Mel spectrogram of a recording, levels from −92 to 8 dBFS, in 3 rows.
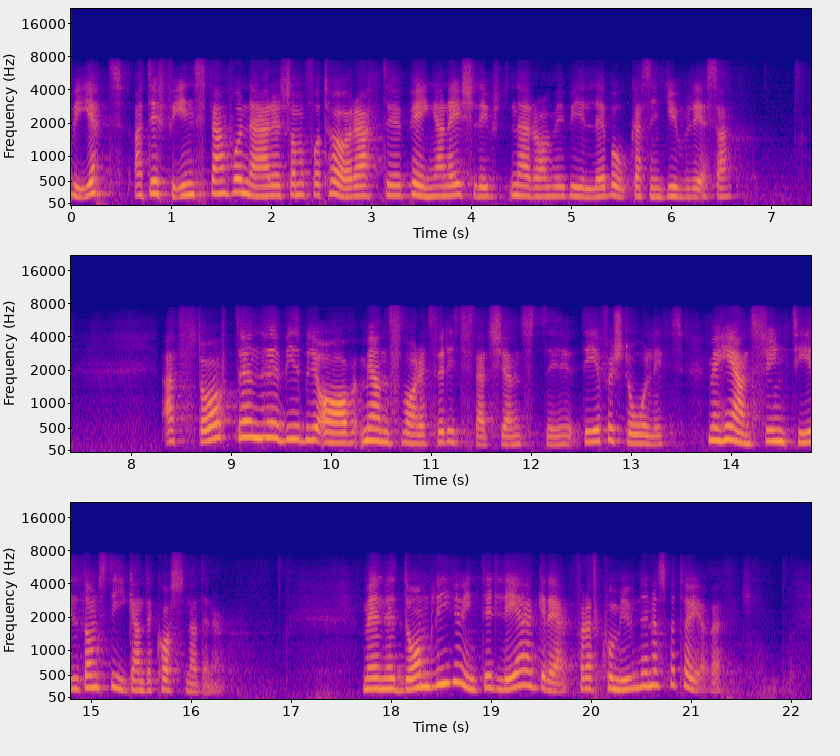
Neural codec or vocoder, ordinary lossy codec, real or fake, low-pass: codec, 16 kHz, 0.3 kbps, FocalCodec; none; fake; none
